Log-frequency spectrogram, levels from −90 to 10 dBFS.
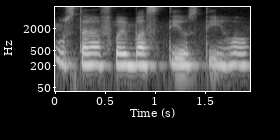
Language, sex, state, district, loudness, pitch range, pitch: Hindi, female, Bihar, Samastipur, -16 LUFS, 205-210 Hz, 210 Hz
